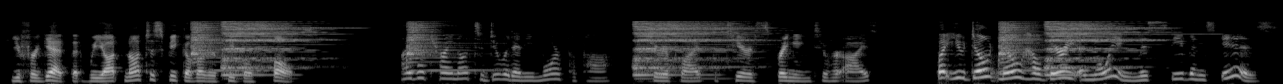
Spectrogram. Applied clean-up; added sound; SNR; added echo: classical method Wiener filter.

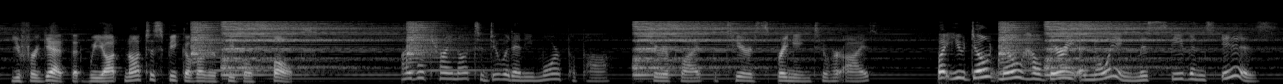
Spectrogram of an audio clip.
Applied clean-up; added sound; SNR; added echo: none; Gong + Hi-hat; 4 dB; none.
